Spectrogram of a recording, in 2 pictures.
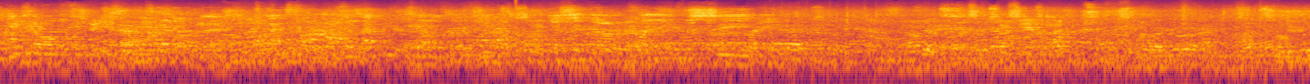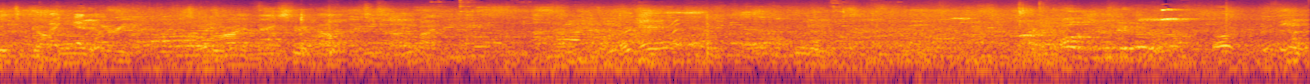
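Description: A crowd of people chatter throughout in a busy room.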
